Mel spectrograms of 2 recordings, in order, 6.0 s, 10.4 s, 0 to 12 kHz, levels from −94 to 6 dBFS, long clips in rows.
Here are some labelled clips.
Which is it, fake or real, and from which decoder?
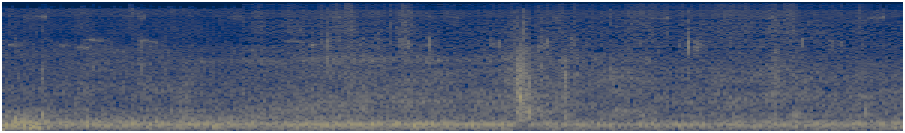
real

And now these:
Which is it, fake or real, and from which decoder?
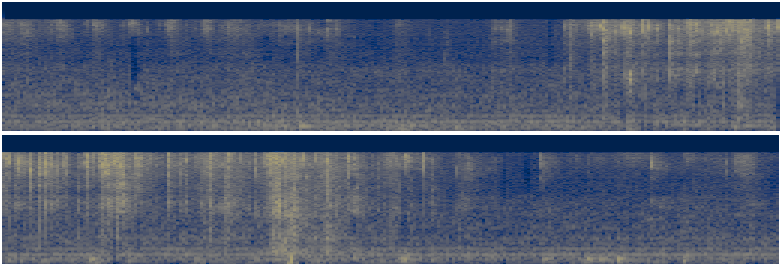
fake, codec, DAC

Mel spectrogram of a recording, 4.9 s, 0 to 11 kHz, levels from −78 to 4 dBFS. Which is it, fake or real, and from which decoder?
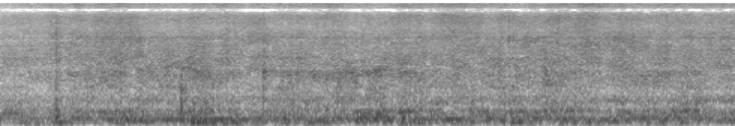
fake, codec, SNAC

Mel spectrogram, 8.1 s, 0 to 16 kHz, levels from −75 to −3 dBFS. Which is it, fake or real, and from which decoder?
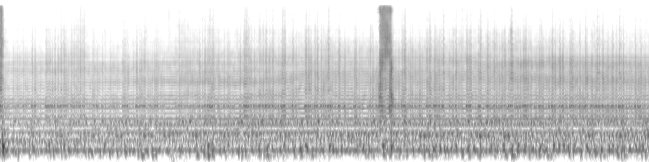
fake, vocoder, Vocos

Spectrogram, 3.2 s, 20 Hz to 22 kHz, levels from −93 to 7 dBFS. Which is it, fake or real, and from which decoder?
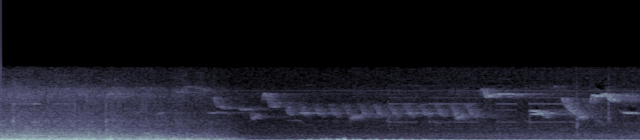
real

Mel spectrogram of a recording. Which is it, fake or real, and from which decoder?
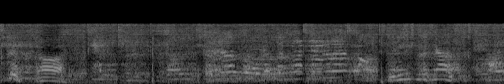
fake, codec, SNAC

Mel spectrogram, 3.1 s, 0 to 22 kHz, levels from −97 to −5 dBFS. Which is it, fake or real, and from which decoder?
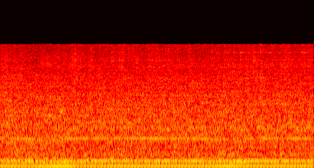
real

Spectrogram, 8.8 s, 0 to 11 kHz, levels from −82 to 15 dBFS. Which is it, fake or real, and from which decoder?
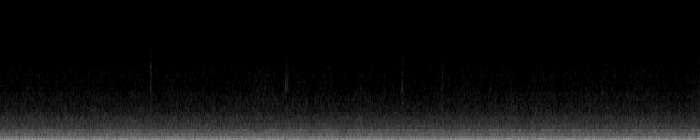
fake, vocoder, BigVGAN v2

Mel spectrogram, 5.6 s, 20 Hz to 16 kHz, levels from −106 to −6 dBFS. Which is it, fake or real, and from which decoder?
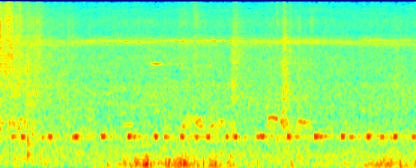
real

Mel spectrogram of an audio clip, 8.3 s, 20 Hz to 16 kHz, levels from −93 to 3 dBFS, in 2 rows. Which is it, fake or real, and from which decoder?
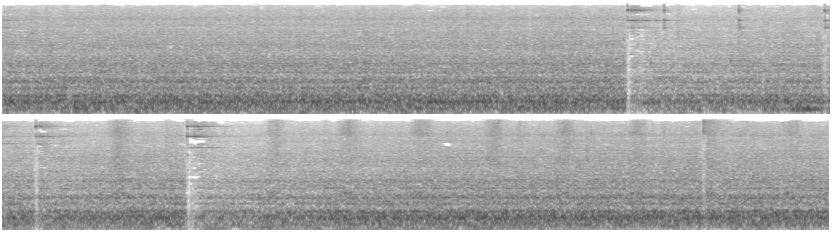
real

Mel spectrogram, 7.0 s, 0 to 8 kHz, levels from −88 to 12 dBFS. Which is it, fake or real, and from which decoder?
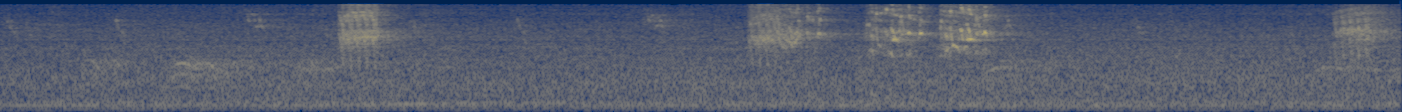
fake, vocoder, Vocos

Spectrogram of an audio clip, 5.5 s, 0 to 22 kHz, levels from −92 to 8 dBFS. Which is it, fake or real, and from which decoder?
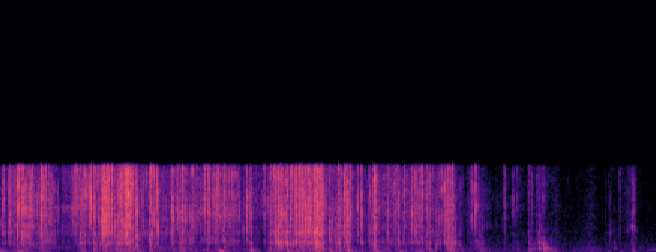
real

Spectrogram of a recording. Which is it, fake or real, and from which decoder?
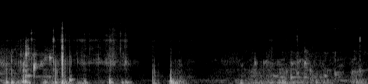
fake, codec, SNAC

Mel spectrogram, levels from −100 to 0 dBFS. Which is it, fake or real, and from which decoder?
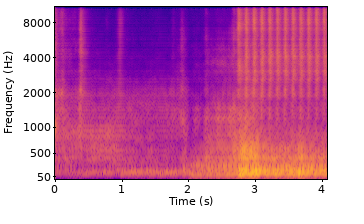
fake, vocoder, Vocos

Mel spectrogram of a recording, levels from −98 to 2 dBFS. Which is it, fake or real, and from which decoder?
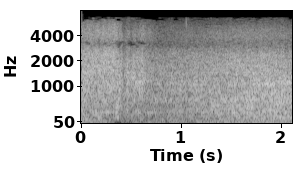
real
